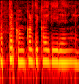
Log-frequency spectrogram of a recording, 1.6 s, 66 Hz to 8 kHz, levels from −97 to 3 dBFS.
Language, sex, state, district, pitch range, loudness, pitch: Hindi, female, Bihar, Araria, 225-240 Hz, -34 LUFS, 230 Hz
